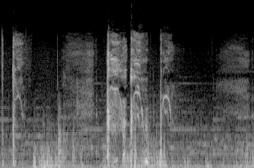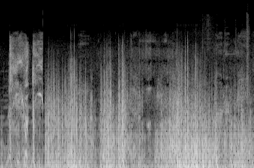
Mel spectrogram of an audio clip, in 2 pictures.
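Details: Adult coughing while smoking a plug-and-play vape cartridge outdoors on a hiking trail: bursts of harsh coughing and throat clearing building into a sustained coughing fit, with music behind.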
